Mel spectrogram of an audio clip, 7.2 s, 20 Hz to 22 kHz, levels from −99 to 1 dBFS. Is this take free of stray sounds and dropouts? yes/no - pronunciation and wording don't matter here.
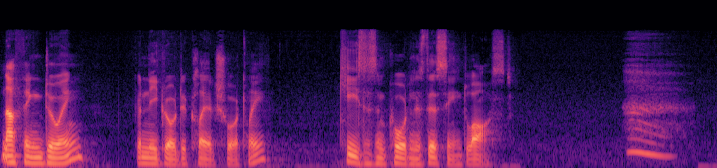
no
